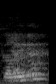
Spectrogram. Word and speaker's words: Goleta: Is that how you spell it? Yes. Say it? That's Goleta, yep.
